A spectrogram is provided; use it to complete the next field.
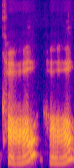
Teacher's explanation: the American Way of saying call call will have that dark L which sounds like oh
